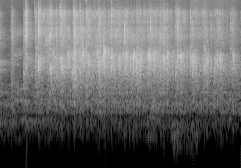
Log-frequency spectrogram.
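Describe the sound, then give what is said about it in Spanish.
An audience breaks into steady applause, a dense wash of many hands clapping at once that holds at an even, fairly loud level throughout before tapering slightly at the end. “No aplauda.”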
